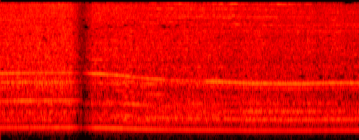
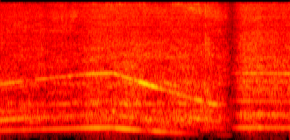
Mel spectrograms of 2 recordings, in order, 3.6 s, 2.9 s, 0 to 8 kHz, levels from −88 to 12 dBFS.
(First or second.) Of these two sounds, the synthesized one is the second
